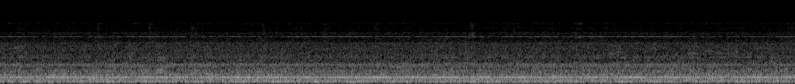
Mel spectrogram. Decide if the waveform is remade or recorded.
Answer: recorded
